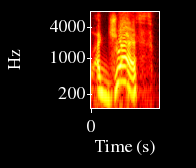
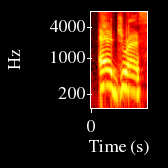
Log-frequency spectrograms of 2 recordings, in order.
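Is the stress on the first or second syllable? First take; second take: second; first. First: The stress is on the second syllable. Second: The stress is on the first syllable. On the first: This is the British pronunciation. "no inglês britânico, a sílaba mais forte é dress" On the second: This is the American pronunciation. "No inglês americano, a tonicidade é na primeira sílaba"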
